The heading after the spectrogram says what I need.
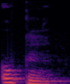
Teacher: इसके बाद एक ध्वनि आती है जो ब से माँ जाने के क्रम में अवरोधित होती है, यह अब ब का अवरोध और माँ का गुंजन मुंह के भीतर। यहाँ माँ का उच्चारण पूर्ण रूप से मुंह के भीतर खोखले स्थान में ब के अवरोधन के बाद गूंजता है।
